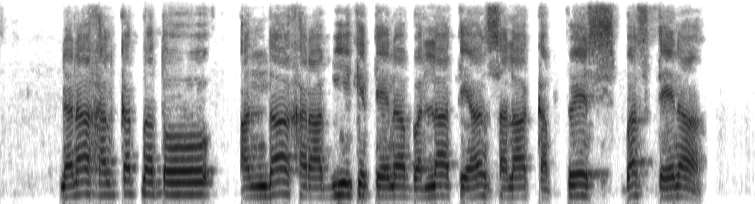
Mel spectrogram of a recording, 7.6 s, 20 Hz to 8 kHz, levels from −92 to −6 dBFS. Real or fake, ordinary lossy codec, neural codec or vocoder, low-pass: real; Opus, 32 kbps; none; 7.2 kHz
